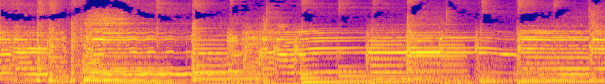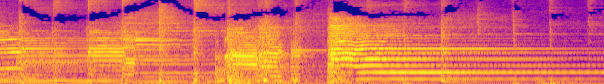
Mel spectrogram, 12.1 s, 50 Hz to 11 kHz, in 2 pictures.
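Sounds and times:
band sustaining long note: 0:00.7 - 0:03.5.

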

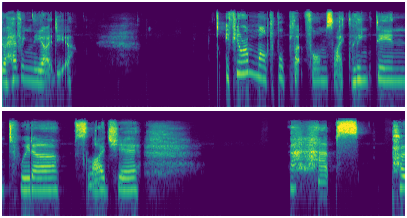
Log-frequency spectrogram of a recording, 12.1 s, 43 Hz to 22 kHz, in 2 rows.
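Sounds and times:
woman breathing: 0:01.4 - 0:02.1, 0:08.2 - 0:09.1.

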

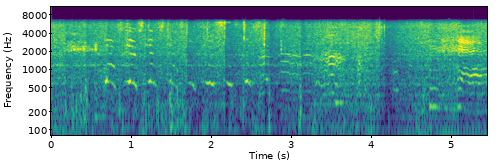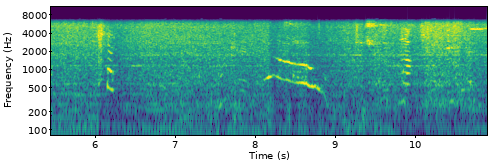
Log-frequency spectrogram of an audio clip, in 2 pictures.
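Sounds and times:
boat engine hum: 0:00.0 - 0:10.9.

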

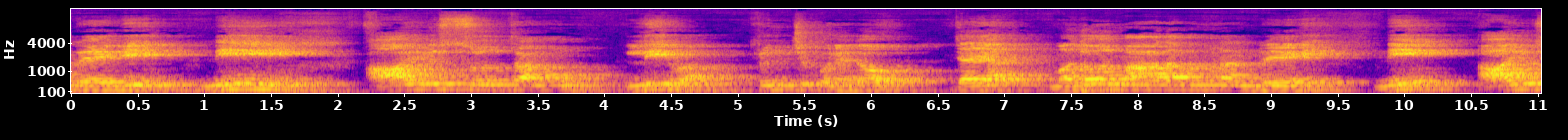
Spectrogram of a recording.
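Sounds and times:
man chanting verse: 0:00.0 - 0:11.0.

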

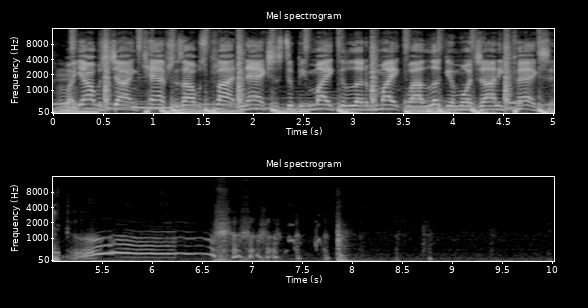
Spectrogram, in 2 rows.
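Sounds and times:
man's drawn-out ooh: 0:05.1 - 0:07.2.

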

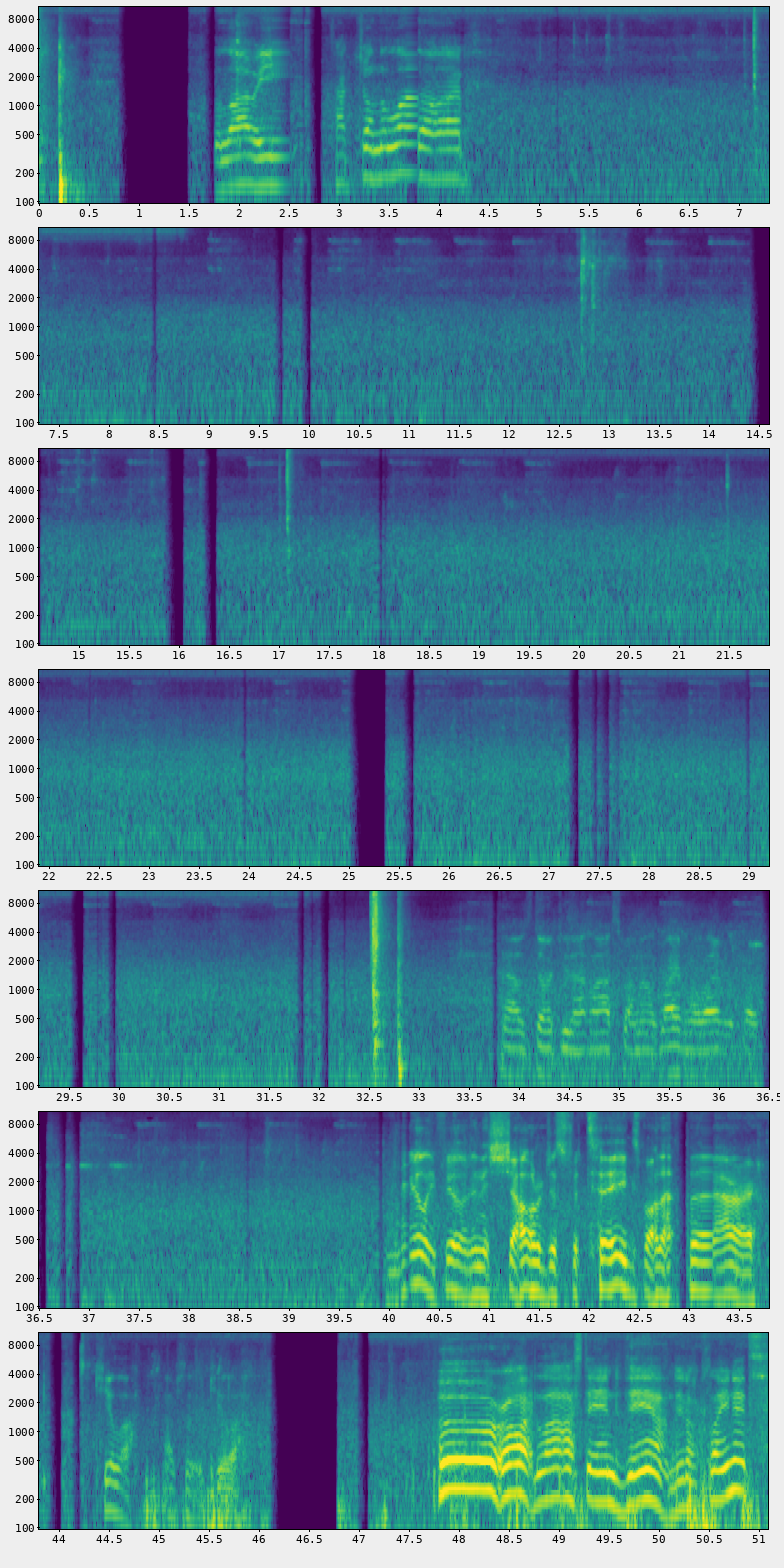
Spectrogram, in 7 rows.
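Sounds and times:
faint outdoor hiss: 0:01.5 - 0:46.1, 0:46.8 - 0:51.0
bow string release crack: 0:07.0 - 0:07.4, 0:12.6 - 0:13.2, 0:17.0 - 0:17.2, 0:32.5 - 0:33.0
light clicks of bow: 0:07.0 - 0:07.4
arrow knock: 0:32.5 - 0:33.0.

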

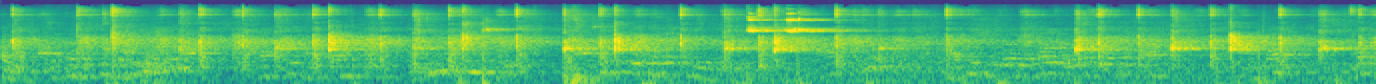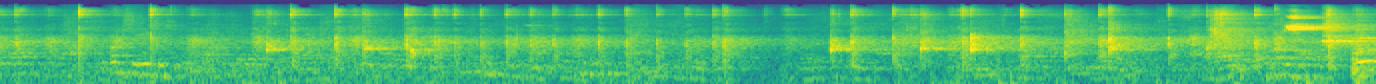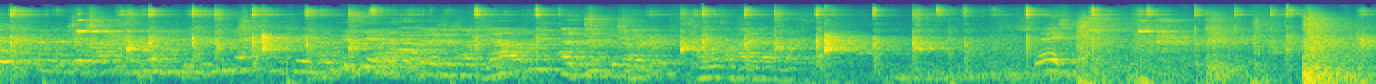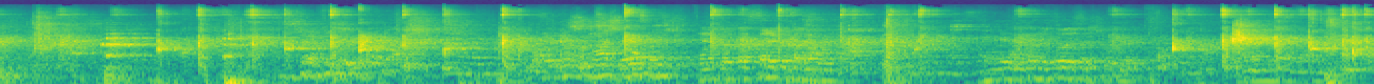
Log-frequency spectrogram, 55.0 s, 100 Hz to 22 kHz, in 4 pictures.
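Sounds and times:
table tennis ball clicks: 0:16.4 - 0:27.8, 0:28.4 - 0:31.1, 0:53.0 - 0:55.0.

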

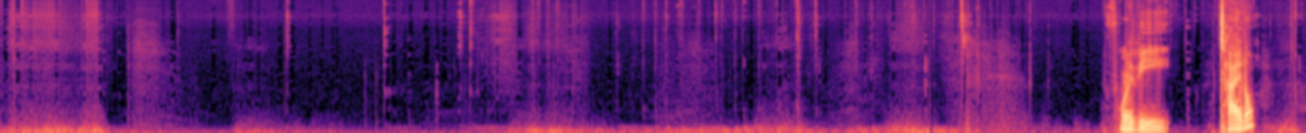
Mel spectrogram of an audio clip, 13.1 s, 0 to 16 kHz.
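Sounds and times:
faint keyboard typing: 0:03.6 - 0:10.6.

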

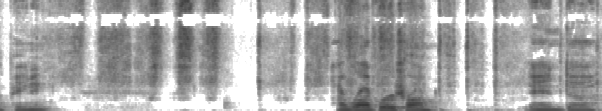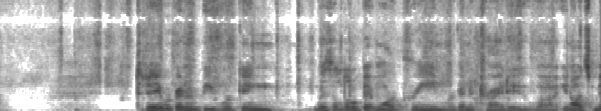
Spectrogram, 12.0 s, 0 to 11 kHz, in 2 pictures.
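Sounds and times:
faint soft rubbing: 0:00.0 - 0:12.0.

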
